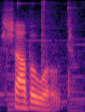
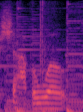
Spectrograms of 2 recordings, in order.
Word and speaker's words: Shavuot: reading a story about shavuot or the old-fashioned pronunciation is shabuos so this holiday begins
